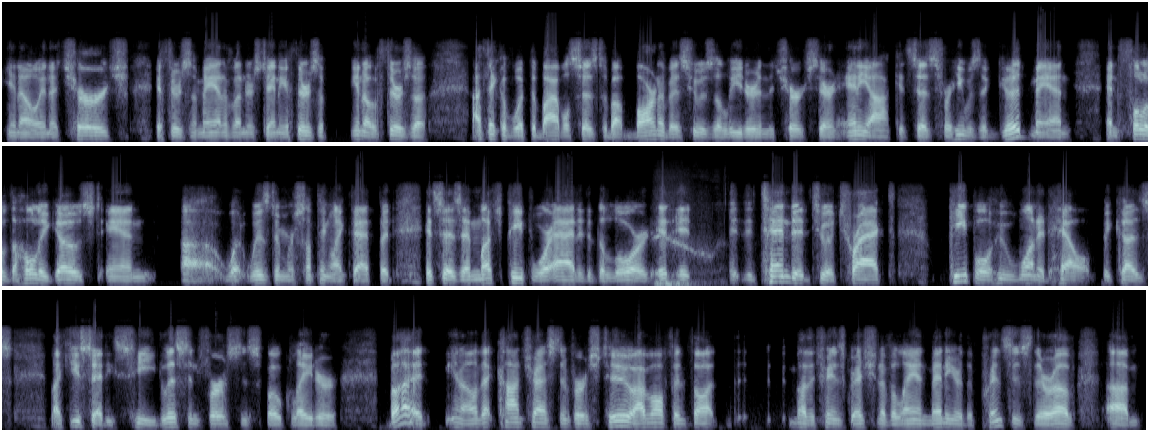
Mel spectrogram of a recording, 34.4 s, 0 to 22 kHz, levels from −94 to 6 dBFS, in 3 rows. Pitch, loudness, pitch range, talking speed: 100 Hz, -23 LUFS, 95-110 Hz, 200 wpm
